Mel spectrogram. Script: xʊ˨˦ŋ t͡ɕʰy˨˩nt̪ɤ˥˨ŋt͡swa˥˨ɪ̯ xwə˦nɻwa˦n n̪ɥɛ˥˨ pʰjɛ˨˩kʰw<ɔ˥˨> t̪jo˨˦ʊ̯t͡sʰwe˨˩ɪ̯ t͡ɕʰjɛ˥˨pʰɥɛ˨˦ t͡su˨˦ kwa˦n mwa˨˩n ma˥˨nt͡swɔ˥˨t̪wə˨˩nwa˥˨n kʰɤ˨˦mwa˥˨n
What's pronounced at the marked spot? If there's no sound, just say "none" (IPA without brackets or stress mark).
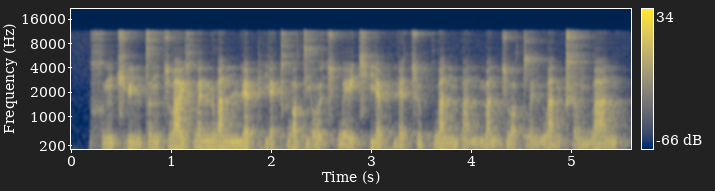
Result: ɔ˥˨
